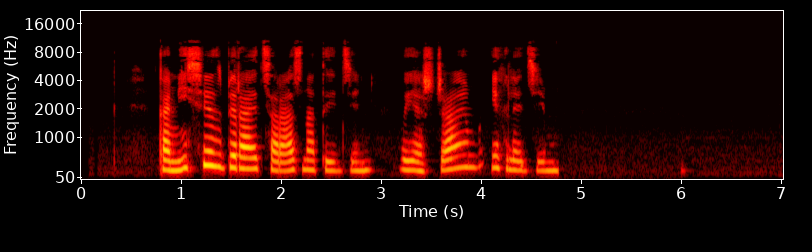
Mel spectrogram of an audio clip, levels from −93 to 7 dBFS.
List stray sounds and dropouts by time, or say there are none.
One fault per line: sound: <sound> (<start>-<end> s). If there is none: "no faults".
no faults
